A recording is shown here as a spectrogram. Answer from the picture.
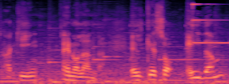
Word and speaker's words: Edam: en Holanda el queso aidam que es así se pronuncia en holandés y el queso jauda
